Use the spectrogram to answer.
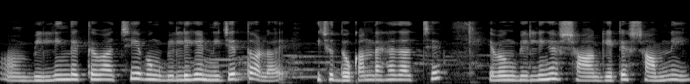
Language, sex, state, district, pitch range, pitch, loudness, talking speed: Bengali, female, West Bengal, Purulia, 200-230 Hz, 220 Hz, -16 LUFS, 175 wpm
